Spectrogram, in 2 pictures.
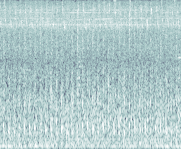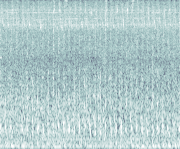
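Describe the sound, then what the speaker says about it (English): Extraction helicopter in The Division, a loud, steady rotor thump and turbine roar filling the whole stretch without a break, close by and constant. "chopper's nice and warm"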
